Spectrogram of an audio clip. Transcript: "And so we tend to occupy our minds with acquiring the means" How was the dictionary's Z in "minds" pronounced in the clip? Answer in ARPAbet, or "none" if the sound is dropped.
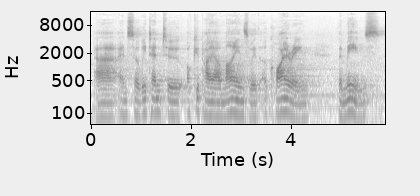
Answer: Z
